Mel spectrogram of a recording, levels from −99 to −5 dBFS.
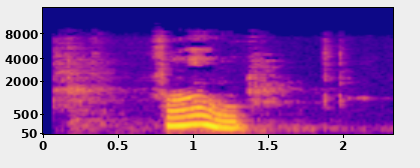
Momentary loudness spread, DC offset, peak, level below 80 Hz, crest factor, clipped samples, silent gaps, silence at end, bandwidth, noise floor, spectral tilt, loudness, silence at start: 26 LU; under 0.1%; -4 dBFS; -58 dBFS; 14 dB; under 0.1%; none; 0.95 s; 7.8 kHz; -47 dBFS; -8.5 dB/octave; -15 LUFS; 0.15 s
